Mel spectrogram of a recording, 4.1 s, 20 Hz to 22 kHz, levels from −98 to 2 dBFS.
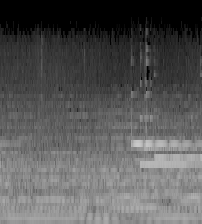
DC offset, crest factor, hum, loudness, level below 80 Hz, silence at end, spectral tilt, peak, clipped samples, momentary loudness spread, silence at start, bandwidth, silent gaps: under 0.1%; 16 dB; none; -27 LUFS; -50 dBFS; 0 s; -5.5 dB/octave; -12 dBFS; under 0.1%; 13 LU; 0 s; 14 kHz; none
